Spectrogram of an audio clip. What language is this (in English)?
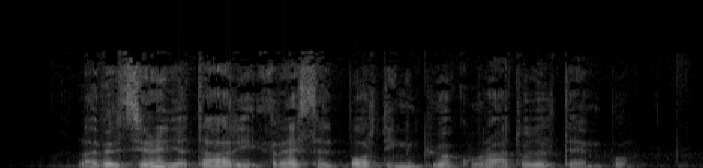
Italian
